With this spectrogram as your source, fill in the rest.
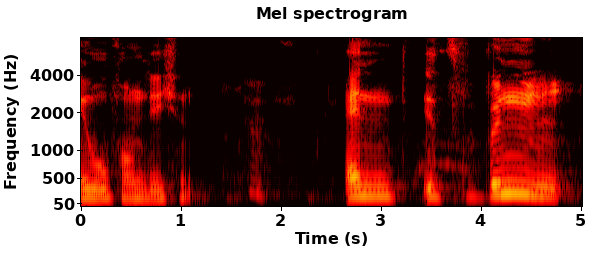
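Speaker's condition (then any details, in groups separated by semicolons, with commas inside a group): Spastic cerebral palsy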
